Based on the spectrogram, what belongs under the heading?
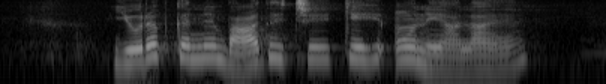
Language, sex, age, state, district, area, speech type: Dogri, female, 30-45, Jammu and Kashmir, Udhampur, urban, read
